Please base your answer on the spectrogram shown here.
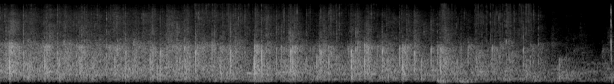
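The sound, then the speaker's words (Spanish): A crowd at a grape-harvest wine festival applauds with loud, dense, continuous clapping that holds steady and eases slightly toward the end. “Vamos a ver, a la salud de todos. Un aplauso para Bertín y para la fiesta de la Verema, ¿eh?”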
